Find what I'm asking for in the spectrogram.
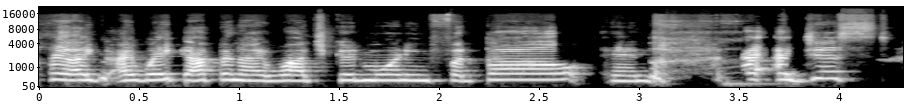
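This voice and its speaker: Brief: woman host, high pitch, earnest heartfelt storytelling on a podcast. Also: little pitch movement, moderate pace, pushed and bright. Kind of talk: casual podcast conversation.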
